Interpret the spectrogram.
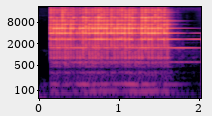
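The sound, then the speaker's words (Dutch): A loud electric bell rings continuously for about a second and a half, a harsh metallic clatter with steady high overtones, then stops abruptly and leaves a brief ringing decay. “Oh, dat was de bel.”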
